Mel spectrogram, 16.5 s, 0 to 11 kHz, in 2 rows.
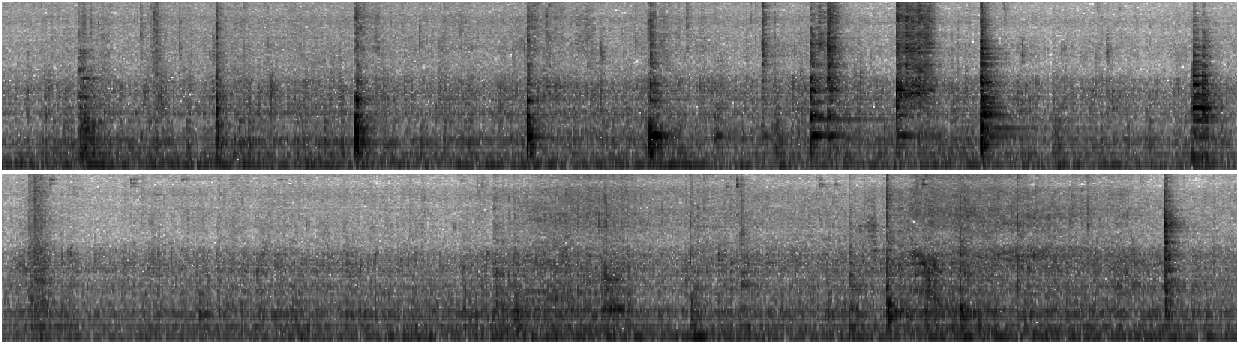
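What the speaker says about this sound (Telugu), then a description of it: "వేసి ఇలా మొత్తం తిప్పేసి సిమ్లో మీడియం ఫ్లేమ్లో పెట్టి ఒక్క 10 నిమిషాల వరకు కూడా ముక్క ఇలా ఆయిల్లో వేగాలండి" Marinated chicken pieces frying in oil over a medium flame, a low continuous sizzle punctuated by repeated sharp clanks and scrapes of a spoon stirring against the pan, close and moderately quiet with no voices.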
